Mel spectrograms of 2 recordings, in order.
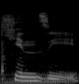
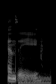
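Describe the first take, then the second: First: The first vowel sounds like the vowel in 'pin'. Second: The first vowel sounds like the vowel in 'pen'. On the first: This is how people from down south say it. "they kind of lean towards Kinsey" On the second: This is how people not from the south say it. "versus like Kenzie"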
